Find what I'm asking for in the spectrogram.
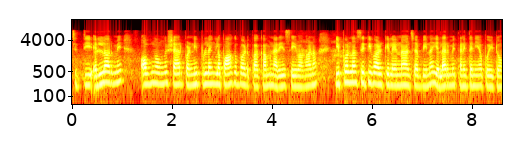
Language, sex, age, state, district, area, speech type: Tamil, female, 45-60, Tamil Nadu, Cuddalore, rural, spontaneous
